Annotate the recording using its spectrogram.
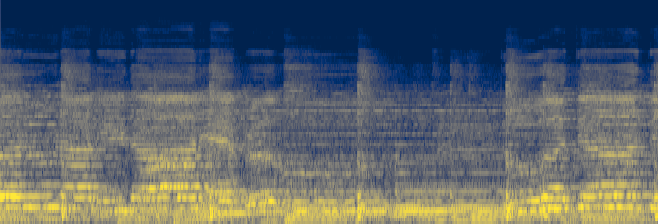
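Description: A Hindi Christian worship hymn sung with instrumental backing, the sung melody carried over steady accompaniment.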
